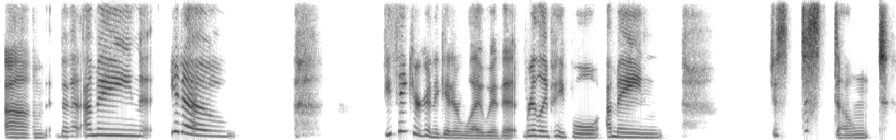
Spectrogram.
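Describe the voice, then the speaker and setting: A woman's voice: on the high side, sing-song, slow pace, long pauses, dry recording, studio quality. Emphatic, playful woman in her forties. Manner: emphatic, repeats herself, playful. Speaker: podcast co-host. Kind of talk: casual chat.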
